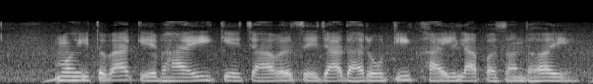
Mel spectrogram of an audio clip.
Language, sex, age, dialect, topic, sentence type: Magahi, female, 25-30, Western, agriculture, statement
